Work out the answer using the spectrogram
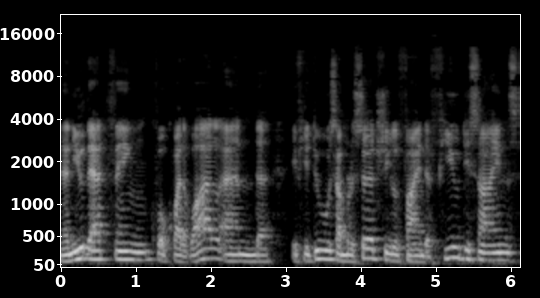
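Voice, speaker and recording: A man speaks with very wide swings in pitch. Audible echo from the room surrounds his voice. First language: German. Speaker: toy model reviewer. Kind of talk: product review. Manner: casual, many hesitations.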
